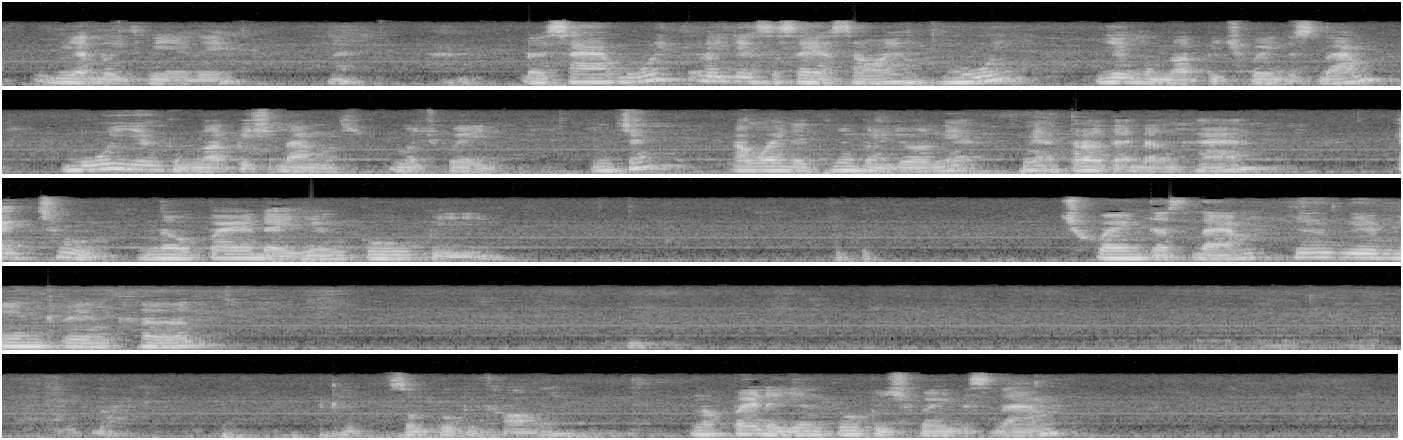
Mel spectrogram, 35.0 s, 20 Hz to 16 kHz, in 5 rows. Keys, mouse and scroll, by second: 4.3 click, 6.8-8.9 scroll up 1, 8.9-9.6 scroll up 1, 9.6-11.9 drag, 11.9 Delete, 13.6-15.1 drag, 15.1 Delete, 16.8 click, 18.0 Delete, 20.3-29.3 drag, 29.3 ctrl+z, 31.7-34.9 drag.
